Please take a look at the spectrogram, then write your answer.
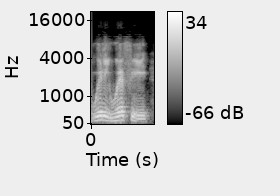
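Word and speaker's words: WDYWFY: how you pronounced it we pronounce it witty wiffy uh okay yeah yeah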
